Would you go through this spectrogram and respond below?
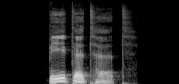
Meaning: inflection of beten: 1. second-person plural preterite 2. second-person plural subjunctive II
- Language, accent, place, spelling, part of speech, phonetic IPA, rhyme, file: German, Germany, Berlin, betetet, verb, [ˈbeːtətət], -eːtətət, De-betetet.ogg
